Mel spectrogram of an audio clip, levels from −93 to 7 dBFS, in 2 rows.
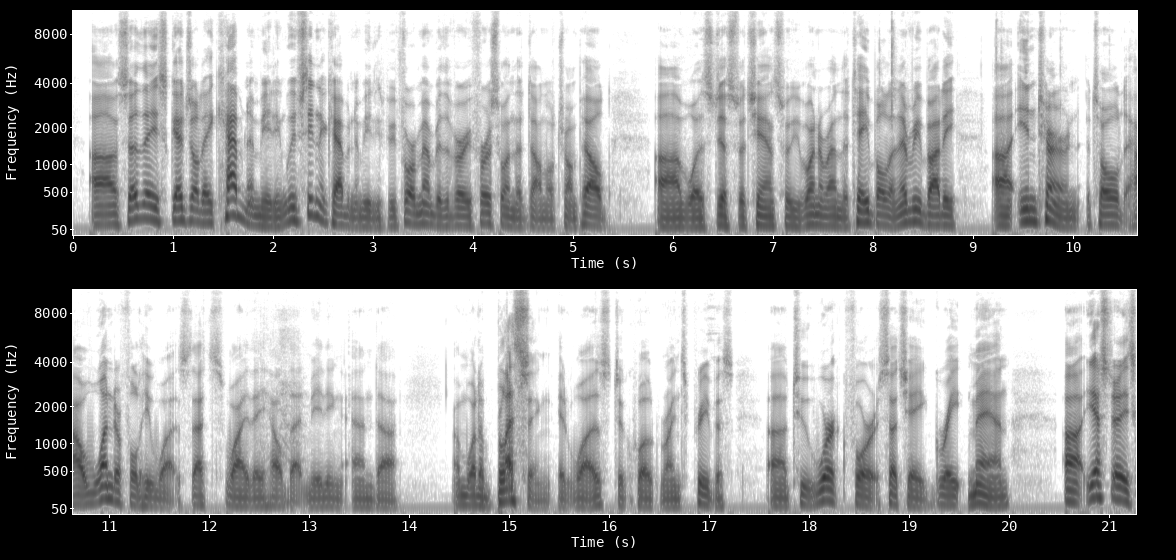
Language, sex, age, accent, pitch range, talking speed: English, male, 50-69, American, 80-120 Hz, 195 wpm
